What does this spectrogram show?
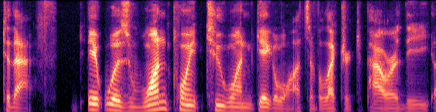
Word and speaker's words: gigawatts: It was 1.21 gigawatts of electric to power the electricity to power the flux capacitor, okay? Which I do believe he pronounced jigawatts.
